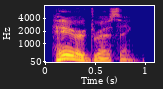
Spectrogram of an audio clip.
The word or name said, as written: hairdressing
